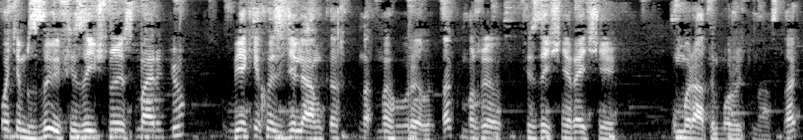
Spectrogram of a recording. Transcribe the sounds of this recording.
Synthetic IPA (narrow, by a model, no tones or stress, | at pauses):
pɔtʲimzɨfʲizɪt͡ʃnɔjʊsmɛrtʲʊwjɐkɪxɔsʲdʲilʲankɐxmɪɦɔʋɔɾɪlˠɪt̪ɑkmɔʒɛfʲizɪt͡ʃnʲiɾɛt͡ʃi | ʊmɪɾɑt̪ɪmɔʒʊtʲwnɑst̪ɑk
